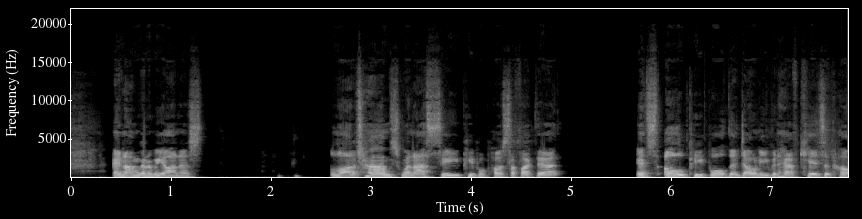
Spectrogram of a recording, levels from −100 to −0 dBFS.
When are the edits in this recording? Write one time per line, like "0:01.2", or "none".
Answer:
none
